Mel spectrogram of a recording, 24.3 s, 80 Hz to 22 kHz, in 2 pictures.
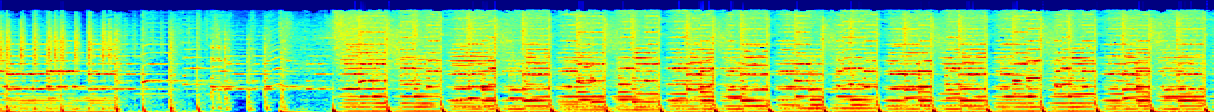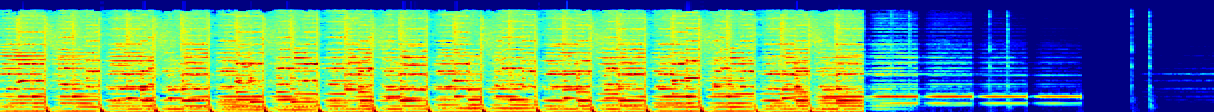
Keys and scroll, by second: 8.7 shift+Page_Up, 18.1 ctrl+Page_Down, 22.9 g.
